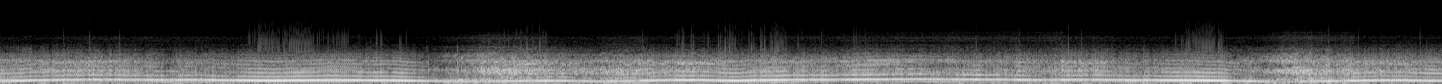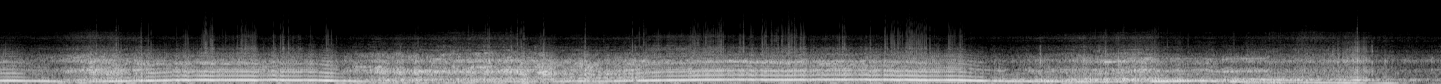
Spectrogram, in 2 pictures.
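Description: Car engine driven hard through a tight cone course, the revs rising and falling over and over as the car accelerates and brakes between turns. Near the end the revs drop away steadily as the car slows.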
